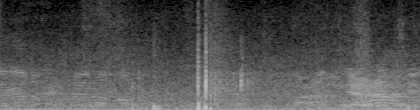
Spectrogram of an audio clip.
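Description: A cricket bat strikes a ball with a sharp crack.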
